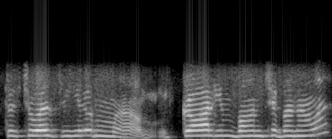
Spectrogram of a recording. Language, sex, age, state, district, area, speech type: Kashmiri, female, 18-30, Jammu and Kashmir, Baramulla, rural, conversation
